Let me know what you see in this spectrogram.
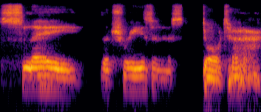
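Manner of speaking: deep, quiet, rasping voice, slay drawn out. Game master voices a second voice in the player's head, deep and rasping. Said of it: "a deep, rasping voice that simply says".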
